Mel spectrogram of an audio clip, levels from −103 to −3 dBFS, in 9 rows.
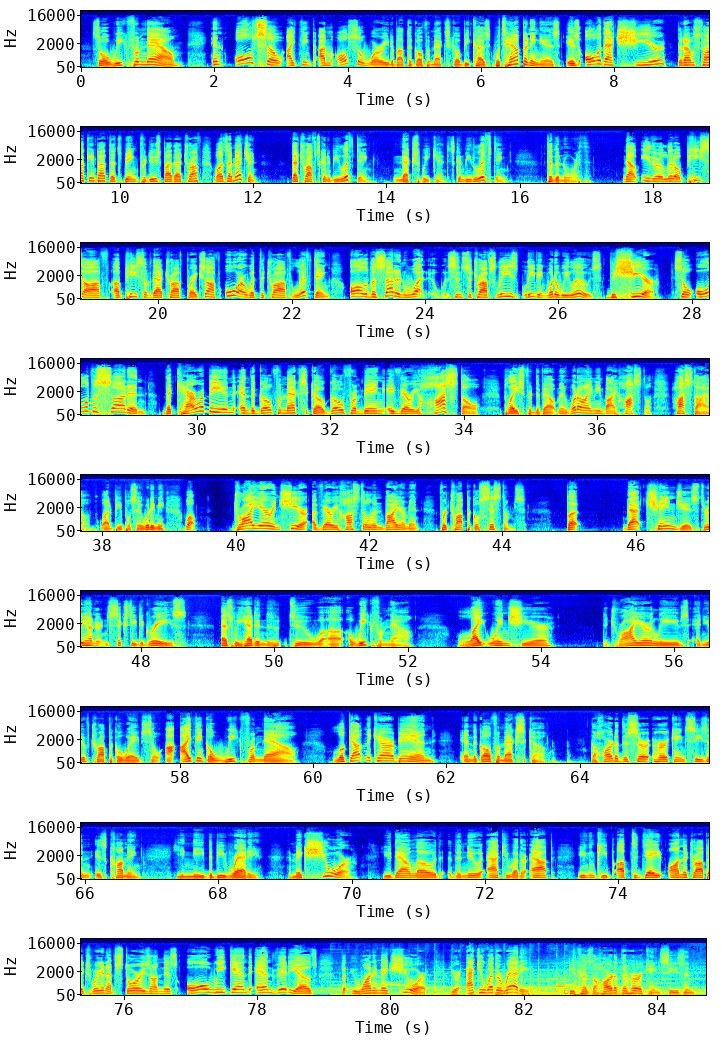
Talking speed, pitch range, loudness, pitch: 170 wpm, 115-170 Hz, -20 LUFS, 140 Hz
